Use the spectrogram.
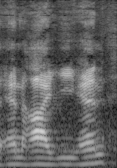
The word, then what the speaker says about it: Nienhuis: It is spelled Nienhuis, and it is pronounced Nienhuis.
